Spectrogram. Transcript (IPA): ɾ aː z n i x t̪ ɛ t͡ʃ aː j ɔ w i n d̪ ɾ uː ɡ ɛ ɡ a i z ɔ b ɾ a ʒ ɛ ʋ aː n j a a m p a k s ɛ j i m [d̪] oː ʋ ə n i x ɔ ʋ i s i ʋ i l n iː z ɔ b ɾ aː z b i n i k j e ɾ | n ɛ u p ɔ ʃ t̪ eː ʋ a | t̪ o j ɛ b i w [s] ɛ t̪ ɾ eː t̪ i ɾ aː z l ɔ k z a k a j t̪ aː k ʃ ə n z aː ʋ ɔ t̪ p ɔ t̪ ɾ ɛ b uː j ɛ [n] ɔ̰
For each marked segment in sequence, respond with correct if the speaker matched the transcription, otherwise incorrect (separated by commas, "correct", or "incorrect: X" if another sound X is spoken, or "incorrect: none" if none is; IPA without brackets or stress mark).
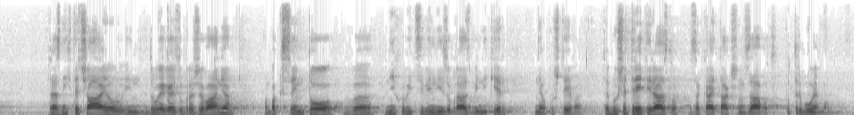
incorrect: t̪, incorrect: ʃ, incorrect: m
